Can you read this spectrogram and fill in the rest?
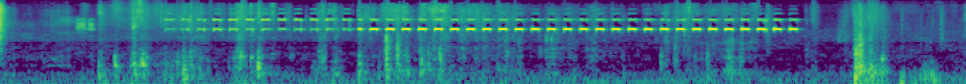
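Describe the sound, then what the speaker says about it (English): A Jazzy Ultra Light power chair sounds a rapid run of identical short fault-code beeps, evenly spaced and fairly loud, surrounded by clicks and handling noises. "So we kick it out of gear, and you notice the same beep."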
